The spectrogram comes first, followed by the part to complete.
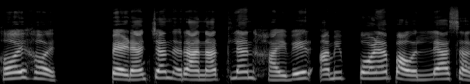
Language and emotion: Goan Konkani, neutral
